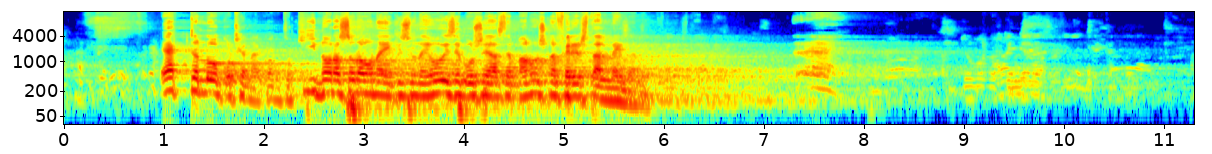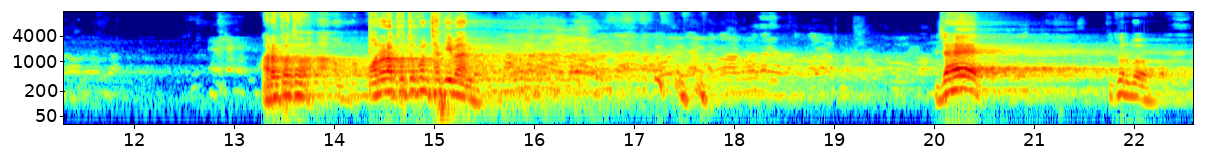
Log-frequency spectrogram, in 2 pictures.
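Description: A man preaches with passion into a microphone over loudspeakers, in bursts with pauses, in a reverberant space.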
